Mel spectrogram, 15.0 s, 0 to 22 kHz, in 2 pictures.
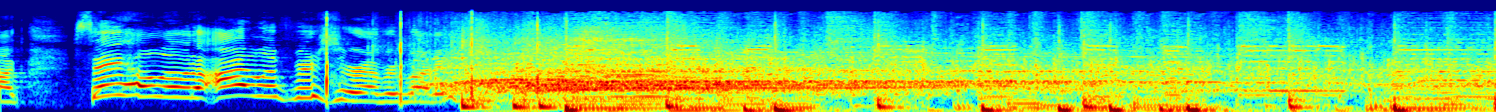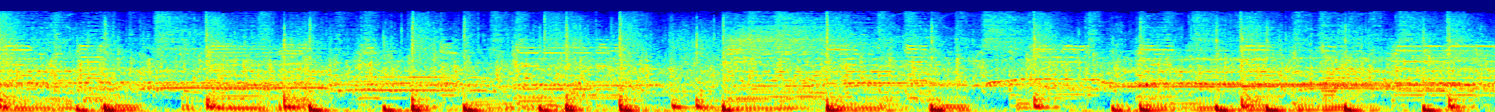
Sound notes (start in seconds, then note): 2.2 audience applauding; 2.2 upbeat music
